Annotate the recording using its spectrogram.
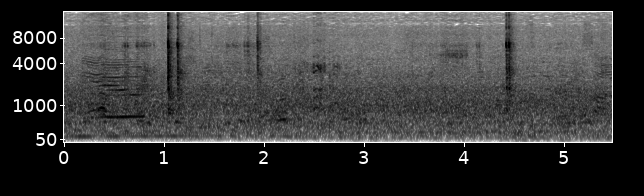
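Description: Hockey sticks crack sharply against a ball.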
